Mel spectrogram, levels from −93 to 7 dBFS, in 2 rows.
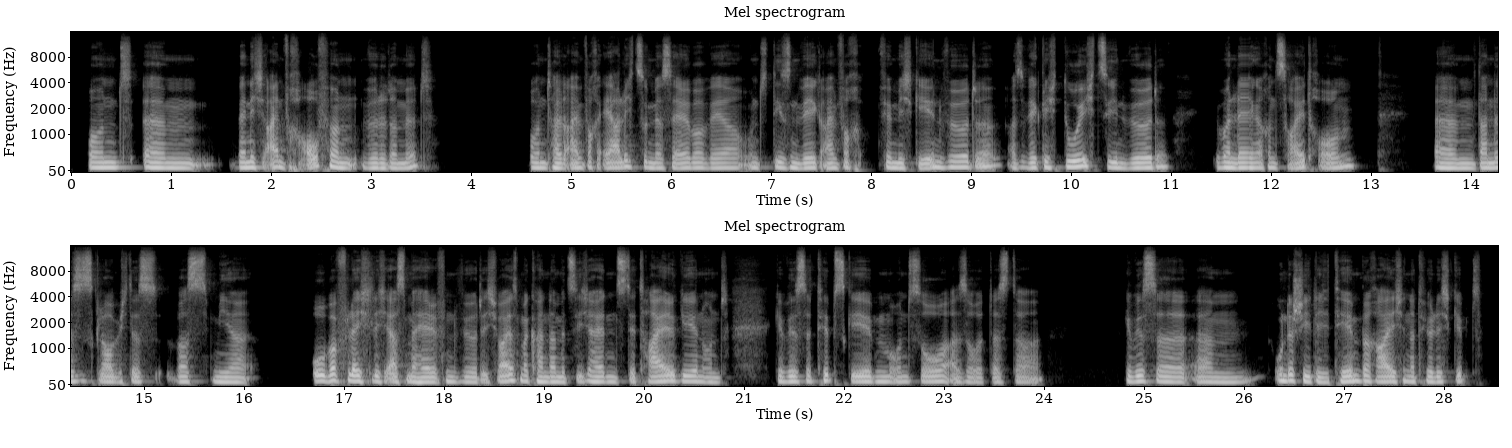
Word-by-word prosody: Und, 130 0 +2
ähm, 130 - +2
wenn 130 -1 +2
ich 135 0 +1
einfach 140 -5 -1
aufhören 130 -7 +1
würde 120 -2 0
damit 120 +7 -2 0.9
und 125 -2 0
halt 120 -2 +3
einfach 130 +2 -2
ehrlich 145 -2 0
zu 135 0 -4
mir 125 -1 +1
selber 125 +1 -1
wäre 125 0 -1
und 130 +1 -7
diesen 130 -3 +1
Weg 125 +1 +2
einfach 120 -1 -3 0.2
für 135 - -1
mich 120 -2 +1
gehen 125 +4 +1
würde, 145 +5 0
also, 130 +1 -7
wirklich 130 +1 -1
durchziehen 145 -5 +2
würde 130 +5 +2 0.4
über 130 0 +1
'n 125 - +5
längeren 125 0 +2
Zeitraum, 135 +5 -2 0.8
ähm, 120 -3 +3
dann 125 -1 +3
ist 135 +3 +1
es, 135 -2 -5
glaube 65 -2 0
ich, - - -8
das, 130 +1 -4
was 130 +1 -3
mir 120 -3 +1 0.6
oberflächlich 140 -3 +2
erstmal 120 0 +1
helfen 120 +1 +1
würde. 120 -1 -1
Ich - - -6
weiß, 160 +1 +2
man 140 - 0
kann 125 -2 +2
da 125 - +3
mit 120 -3 0
Sicherheit 130 -3 +1
ins 125 0 -2
Detail 130 +2 +2
gehen 135 -2 +2
und 115 -2 -4 0.4
gewisse 130 +1 0
Tipps 155 +1 -3
geben 130 -1 +2
und 125 0 -2
so, 135 0 0
also, 120 -1 -4
dass 115 0 -7
da - - -6 0.8
gewisse, 130 -3 +1
ähm, 120 - -2
unterschiedliche 135 -6 +1
Themenbereiche 135 0 +2
natürlich 125 0 -2
gibt. - - -7
130 Hz, 145 wpm, -22 LUFS, 120-135 Hz, 0.9 s, n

